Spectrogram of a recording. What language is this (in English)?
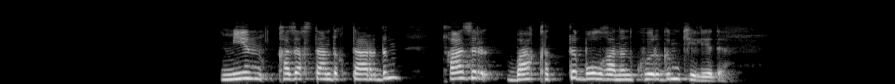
Kazakh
